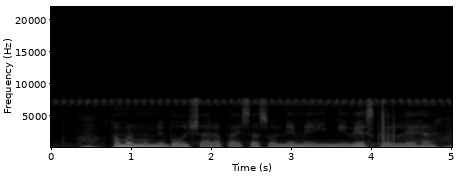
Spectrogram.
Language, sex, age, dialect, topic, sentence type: Magahi, female, 18-24, Central/Standard, banking, statement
